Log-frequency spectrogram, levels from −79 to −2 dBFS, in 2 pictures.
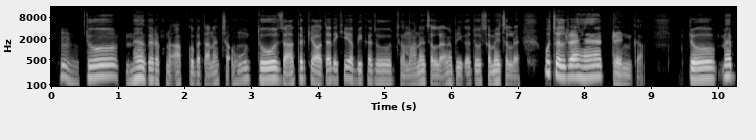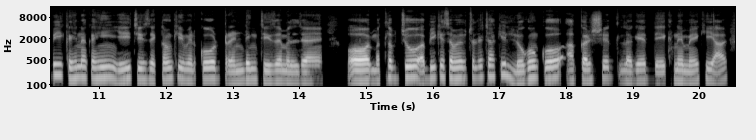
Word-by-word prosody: हुँ, 135 -11 -6
तो 175 +2 +2
मैं 130 +6 -4
अगर 140 -2 -1
अपना 125 - -6
आपको - - -5
बताना 100 +3 -5
चाहूँ 130 +7 -7
तो 140 - +3 0.2
ज़्यादातर 135 +2 -1
क्या 140 - 0
होता 115 +3 0
है - - 0
देखिए 140 +4 -3
अभी 125 -3 -2
का 125 - -5
जो 125 0 -3 0.2
ज़माना 95 +7 -4
चल 120 -6 -3
रहा - - -2
है - - -5
ना, 115 - -4
अभी 110 -2 -6
का - - -2
जो 125 -1 -3
समय 125 0 -1
चल - - -4
रहा - - -4
है - - -9 0.4
वो 225 - +5
चल 185 -6 +5
रहा 175 +1 +6 0.3
है 175 - +4 0.2
ट्रेंड 100 -3 -2
का। - - -12 0.7
तो 145 +1 +5
मैं 180 +1 +4
भी 190 0 +1
कहीं 150 0 0
न 165 0 +1
कहीं 155 +1 0
यही 135 +4 0
चीज़ 140 -1 -2
देखता 140 +1 -2
हूँ 145 +1 +1
कि 155 - -1
मेरे 135 -1 -2
को 145 +1 +3
ट्रेंडिंग 125 +4 0
चीज़ें 125 0 0
मिल 115 -1 -1
जाएँ 115 0 +1 0.4
और 125 +1 +9
मतलब 130 +5 -3
जो 160 +1 +4
अभी 145 +6 +1
के 170 +1 -2
समय 155 -1 +3
में 155 - -1
चल 160 - -5
रहे 160 - -4
ताकि 175 +3 -1
लोगों 145 0 0
को 150 +1 +3 0.3
आकर्षित 135 +4 -2
लगे 125 +1 -1
देखने 115 +3 -2
में 120 +1 -1
कि 140 -2 -3
यार 135 - -1
135 Hz, 205 wpm, -25 LUFS, 120-155 Hz, 0.7 s, और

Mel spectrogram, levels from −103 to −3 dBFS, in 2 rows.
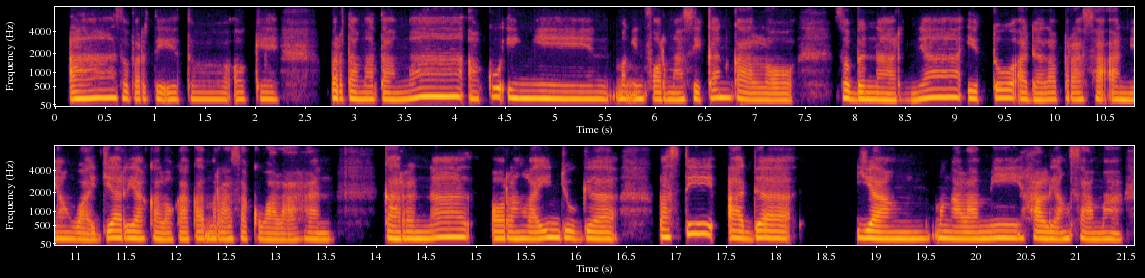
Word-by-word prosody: Ah, 185 +3 +3
seperti 165 -2 -3
itu 160 +2 -9 0.4
oke, 165 0 -5 0.5
pertama-tama 165 -1 0 0.5
aku 175 +5 -3
ingin 175 -3 +1
menginformasikan 170 +2 -1
kalau, 150 -4 -1 0.4
sebenarnya 170 +4 +1
itu 190 +2 0
adalah 160 -2 -1
perasaan 160 -1 -2
yang 155 0 -1
wajar 150 +5 0
ya 165 -1 +2
kalau 145 -3 -2
Kakak 150 +2 -1
merasa 155 0 -2
kewalahan, 140 0 -3 0.5
karena 165 +4 +2 0.2
orang 160 -1 +1
lain 165 +4 +2
juga, 155 -2 +1 0.4
pasti 255 +7 +2
ada, 170 0 +3 0.7
yang 155 -3 +3
mengalami 160 +1 +1
hal 160 -1 +1
yang 150 +1 0
sama, 145 -2 -2
165 Hz, 85 wpm, -26 LUFS, 155-175 Hz, 0.7 s, Ah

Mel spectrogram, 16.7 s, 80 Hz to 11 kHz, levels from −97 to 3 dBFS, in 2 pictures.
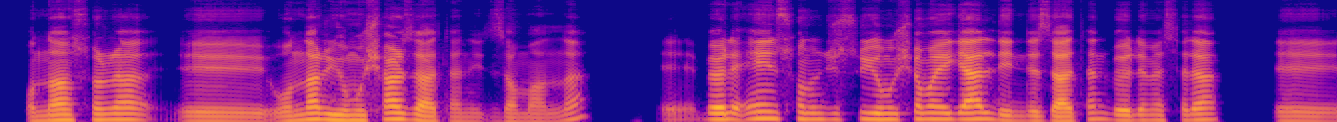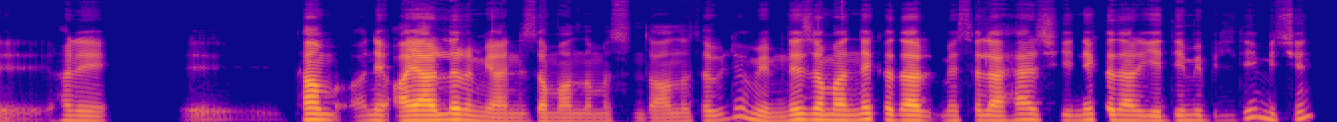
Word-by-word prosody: Ondan 130 +4 +3
sonra, 150 +1 0 0.2
eee, 115 -2 -4
onlar 135 +8 +3
yumuşar 140 +4 +4
zaten, 120 -7 0
ııı, 110 -1 -14
zamanla. 105 - -8 0.4
Eee, - - -16
böyle, 160 0 +6
en 180 +3 +3
sonuncusu 160 -2 -5
yumuşamaya 165 +1 +2
geldiğinde 160 -7 +3
zaten, 120 +8 +1
böyle, 135 0 0
mesela, 140 +2 -2 0.4
eee, 115 -2 -9
hani, 125 -2 -5 0.5
eee, - - -17 0.5
tam, 150 -1 +5
hani, 135 +1 -4
ayarlarım, 135 +1 +5
yani, 105 -1 -3
zamanlamasını 100 -1 -9
da 100 - -8
anlatabiliyor 125 - -8
muyum? 120 -7 -5
Ne 145 - +3
zaman, 140 -2 +1
ne 155 +1 +2
kadar, 135 -4 +2
mesela, 130 0 -2
her 150 +3 -2
şeyi 135 -2 -12
ne 145 - -1
kadar 135 -3 -1
yediğimi 130 +1 -6
bildiğim 130 +11 -10
için, 175 - -9
135 Hz, 145 wpm, -23 LUFS, 115-150 Hz, 0.5 s, böyle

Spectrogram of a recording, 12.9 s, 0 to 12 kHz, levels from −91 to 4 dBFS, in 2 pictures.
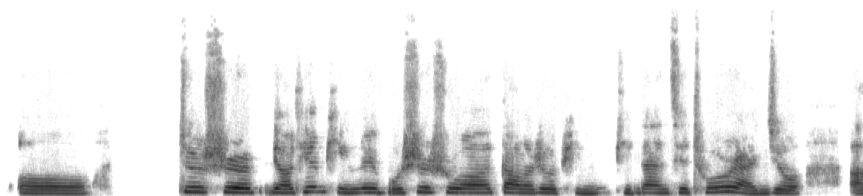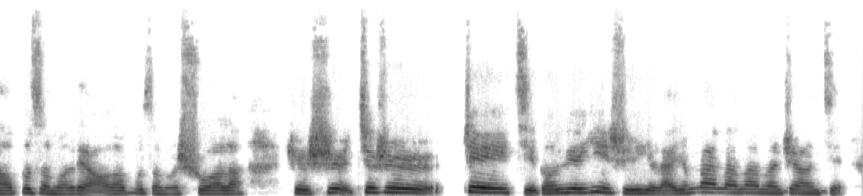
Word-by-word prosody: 哦， 210 -2 +1 0.7
就 295 -3 +1
是 275 -2 +6
聊 240 -2 +3
天 300 +3 -2
频 240 -6 -3
率 260 0 +2
不 230 -1 -2
是 275 +3 0
说 245 -3 +2
到 260 -1 +2
了 225 -1 0
这 245 - 0
个 230 - +2
平 215 -3 -5
平 220 -3 -7
淡 235 -2 -1
期 235 +1 -1
突 275 +4 -2
然 240 -10 +3
就， 220 0 0 0.4
呃， 195 -1 -1
不 240 - -3
怎 220 -2 -3
么 185 -1 -3
聊 175 -2 -3
了， 185 -1 -3
不 220 -1 -6
怎 200 -3 -7
么 180 +1 -8
说 195 0 -3
了。 185 -2 -2 0.3
只 220 -2 -1
是 245 +4 0
就 275 -1 +1
是 260 -4 +3 0.2
这 270 -5 +6
几 195 -3 -1
个 220 +1 -1
月 245 0 +3
一 270 -1 -1
直 215 -3 -1
以 210 -2 +1
来 180 +1 -2
就 220 - -1
慢 270 -2 -1
慢 235 -2 -3
慢 230 -1 -4
慢 215 -1 -3
这 225 - -6
样 205 -2 -3
减 - - -8
230 Hz, 240 characters per minute, -20 LUFS, 210-255 Hz, 0.7 s, 是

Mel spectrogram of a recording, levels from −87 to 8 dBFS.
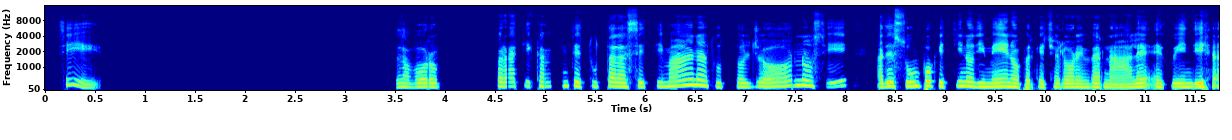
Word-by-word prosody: Sì. 205 - -5 3.0
Lavoro 160 0 0 0.5
praticamente 185 0 -3
tutta 180 +1 -2
la 170 -1 +3
settimana, 190 +8 +1
tutto 160 -2 -7
il 155 - -1
giorno, 185 +6 +1
sì. 180 +3 -6 0.3
Adesso 180 +3 +3
un 190 +1 +4
pochettino 195 -1 +2
di 165 -2 +2
meno 165 0 +4
perché 145 0 -1
c'è 150 +3 -4
l'ora 150 0 +2
invernale 145 +1 +1
e 150 -1 0
quindi, 155 +1 +3
170 Hz, 105 wpm, -32 LUFS, 155-185 Hz, 3.0 s, un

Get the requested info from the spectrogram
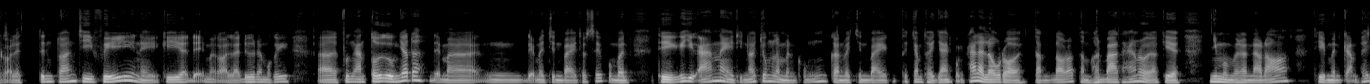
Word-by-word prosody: gọi - - -5
là, - - -2 0.2
tính 130 0 +1
toán 130 +4 +1
chi 135 -6 +1
phí 155 +10 +4
này 95 -10 -1
kia 110 +1 +2
để - - -2
mà, 115 -1 -5
gọi - - -4
là, 95 0 -2
đưa 115 +1 +1
ra 115 - -2
một 110 - -3
cái, 125 +2 -1 0.3
ờ, 105 0 0
phương 130 -1 0
án 120 +1 0
tối 135 +2 +4
ưu 130 -2 +7
nhất 180 +8 +3
á, 195 - +4
để 170 - -4
mà, 95 -1 -2
ừm, 100 -1 -4
để - - -2
mà 105 - -2
trình 100 - -2
bày 90 -1 -1
cho 105 - -6
sếp 150 +8 -4
của - - -6
mình. 95 -1 +2 0.3
Thì 110 -2 +5
cái 150 - +3
dự 150 - +5
án 130 +9 +2
này 120 -10 +2
thì 110 - -7
nói 115 +5 0
chung 145 0 -1
là 125 - 0
mình 95 -3 -1
cũng 140 +9 -5
cần 100 -6 0
phải 95 - -2
trình 100 0 -3
bày, 95 -1 -1
ừm, - - -7
trong 125 - -2
thời 105 -4 -2
gian 105 +3 0
cũng - - -7
khá 160 - +2
là 160 - +6
lâu 110 0 +4
rồi, 95 -3 +2
tầm 95 0 -4
đâu 105 +1 +1
đó 130 - -1
tầm 100 -3 -3
hơn 105 0 -1
3 105 0 +3
tháng 115 +4 -2
rồi 135 -8 +2
á 100 - -1
kìa, 95 -2 +3 0.3
nhưng 130 -1 +3
mà 115 - +3
một 100 -1 0
lần 100 0 0
nào 95 0 +1
đó 135 +10 0 0.3
thì 110 - +1
mình 95 -1 0
cảm 100 - -4
thấy 140 +3 -3
110 Hz, 340 wpm, -25 LUFS, 100-130 Hz, 0.3 s, ưu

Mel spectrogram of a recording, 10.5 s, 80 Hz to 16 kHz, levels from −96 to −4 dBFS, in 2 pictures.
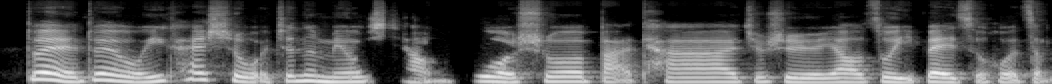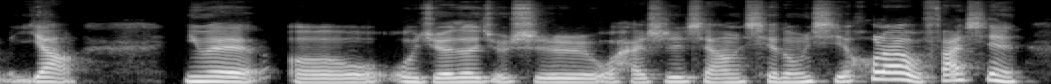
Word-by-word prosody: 对， 275 -10 +6
对， 260 +4 +3
我 190 -5 +1
一 210 - +2
开 285 +3 -2
始 275 -5 -2
我 195 - -1
真 225 -1 -2
的 235 - +3
没 200 -3 +2
有 190 - 0
想 205 +2 -8
过 205 -5 +2
说 205 +2 0
把 200 - -5
它 185 0 -3
就 190 +1 -6
是 180 -3 0
要 180 0 +1
做 185 +1 -1
一 170 - +1
辈 185 -2 +4
子 175 - -8
或 - - -3
怎 - - -6
么 245 - -13
样。 200 -4 0 0.5
因 210 - +2
为， 205 -2 +5 0.2
呃， 165 -1 -1 0.2
我 195 -3 -1
觉 175 -1 +2
得 190 +1 +2
就 185 - -4
是 175 -3 0
我 180 - -2
还 170 -2 -4
是 190 +2 -2
想 180 -2 -3
写 200 -1 -3
东 180 +1 0
西。 210 -1 -1
后 230 +8 +1
来 290 -1 +7
我 250 - +4
发 245 +7 0
现， 260 -7 0
195 Hz, 270 characters per minute, -20 LUFS, 180-215 Hz, 0.5 s, 来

